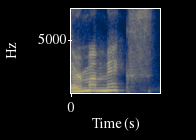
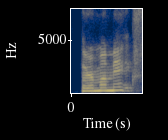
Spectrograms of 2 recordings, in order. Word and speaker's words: Thermomix: Thermomix? Yeah. Did I So spell it right? It Thermomix?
